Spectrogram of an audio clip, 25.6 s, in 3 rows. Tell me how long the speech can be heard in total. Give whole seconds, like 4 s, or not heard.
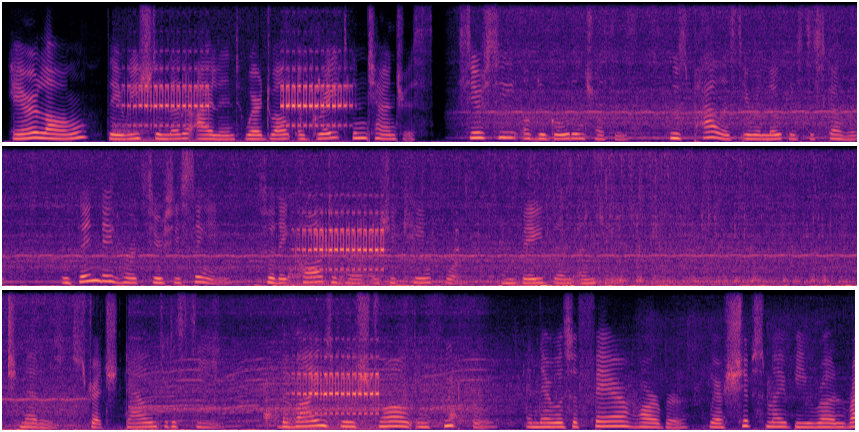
23 s.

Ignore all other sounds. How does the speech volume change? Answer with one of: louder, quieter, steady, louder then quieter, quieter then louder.
steady.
